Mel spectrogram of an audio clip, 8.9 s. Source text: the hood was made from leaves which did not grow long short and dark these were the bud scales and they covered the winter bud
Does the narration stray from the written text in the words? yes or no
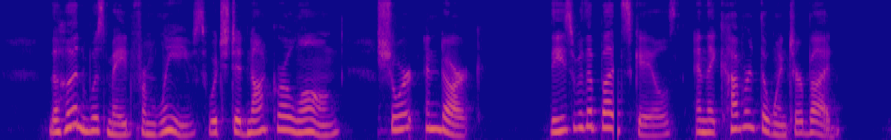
no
